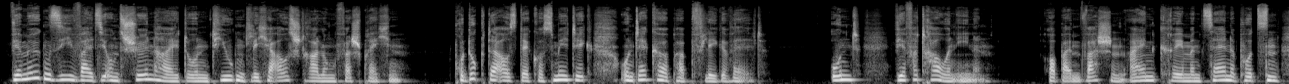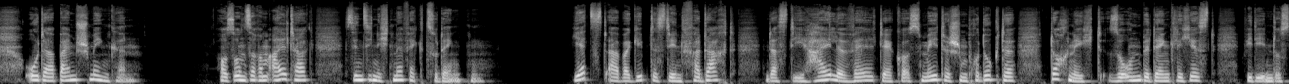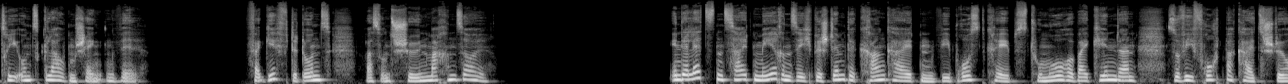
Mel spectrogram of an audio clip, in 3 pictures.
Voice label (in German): sprechprobe, sprecherin; hormone im bad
